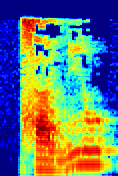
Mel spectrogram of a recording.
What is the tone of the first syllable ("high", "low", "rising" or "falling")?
low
